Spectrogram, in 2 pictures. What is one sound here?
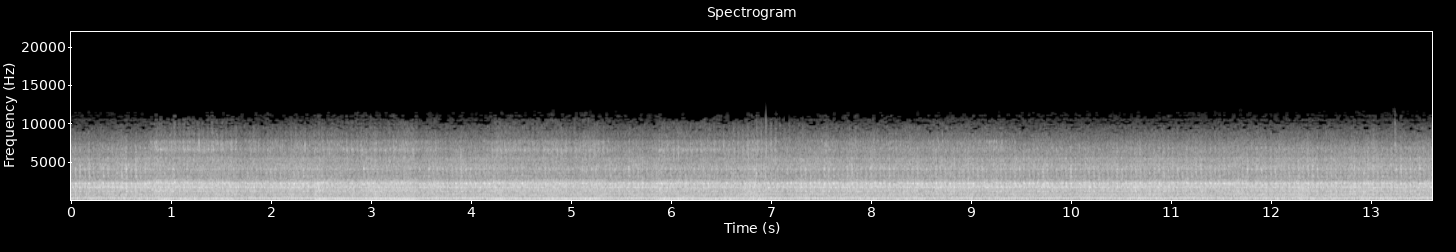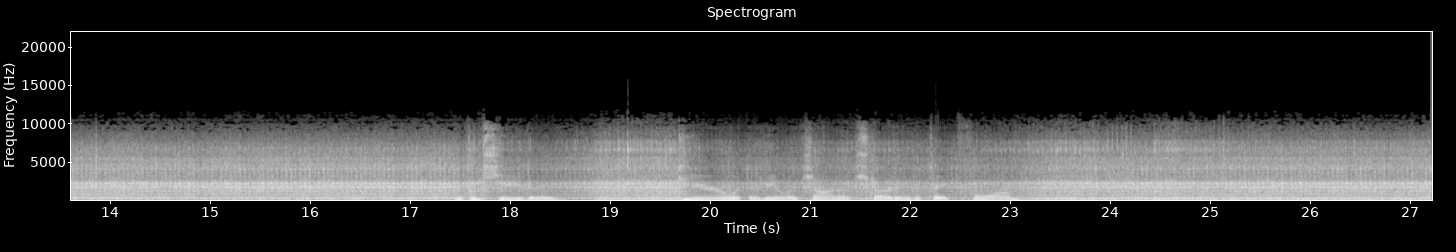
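A rotary cutter grinds against metal.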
